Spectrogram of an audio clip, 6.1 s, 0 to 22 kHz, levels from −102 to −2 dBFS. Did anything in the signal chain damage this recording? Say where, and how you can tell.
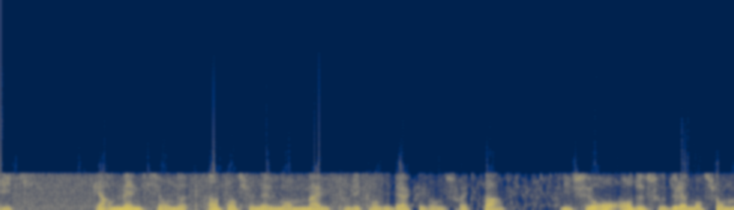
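Yes. Throughout, the speech is band-limited, with nothing audible above about 4 kHz, and has a slightly rough, synthetic grain, as if rebuilt rather than recorded. That points to the G.729 codec at the codec stage. It sends only a vocal-tract filter, a pitch predictor and a few pulses per short frame, consistent with an 8 kbit/s call, so the fine detail of the voice is replaced by an approximation. The damage is plainly audible.

At 1.53 s the sound is briefly stretched into a fading fill and stays weak until about 1.58 s. This is VoIP packet loss concealed by the speech codec, a network-stage fault. About 30 ms of audio went missing, which fits a single lost packet. The decoder filled the gap by repeating its last pitch and filter at falling gain, and because each frame builds on the previous one, the voice took a moment to recover.

From 3.19 s to the end, the background drops and breaks up into twinkling specks. 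This is overdone noise removal in call processing. The suppressor switches off individual frequency bands whenever they sit close to its noise estimate, and quieter parts of the voice are taken along with them. Before 3.19 s the room noise can be heard about 16 dB below the speech, which is the noise this stage was attacking.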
